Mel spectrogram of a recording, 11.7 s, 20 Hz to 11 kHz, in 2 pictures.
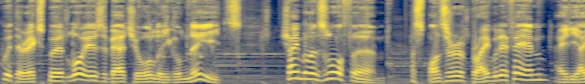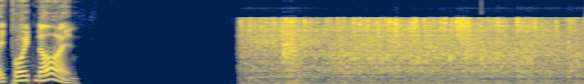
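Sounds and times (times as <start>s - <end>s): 
speech: 0.0s - 6.7s
heavy diesel tractor engine starting and idling: 8.2s - 11.6s.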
